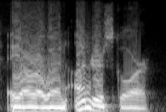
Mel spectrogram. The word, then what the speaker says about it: Aron: And my channel, of course, on YouTube is A-R-O-N-R-A, right?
